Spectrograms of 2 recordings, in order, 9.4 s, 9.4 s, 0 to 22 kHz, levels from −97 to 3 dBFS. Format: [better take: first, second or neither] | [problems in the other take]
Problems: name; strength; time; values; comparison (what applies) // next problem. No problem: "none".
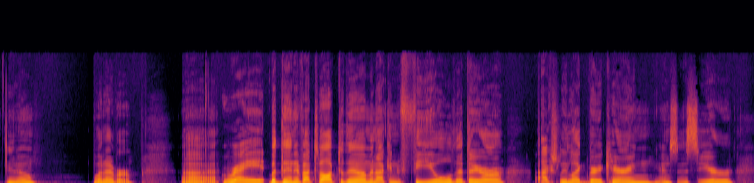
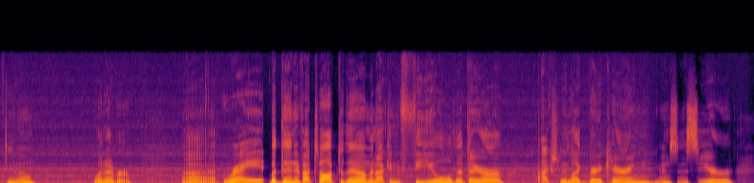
first | hiss; faint; until 3 s and from 4.5 to 8 s; 20 dB below the speech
